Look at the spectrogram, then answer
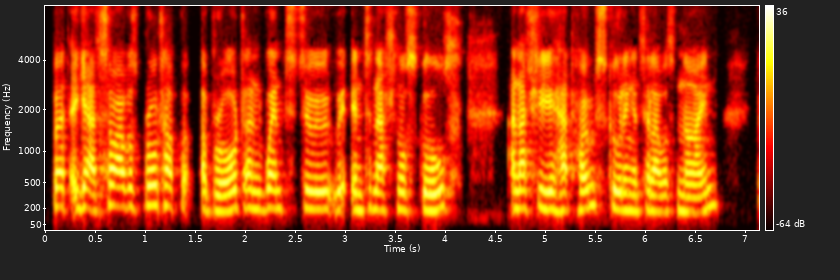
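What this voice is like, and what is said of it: Slight Dutch accent in English. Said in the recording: “I was born in the Netherlands ... a bit of an accent in my English”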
